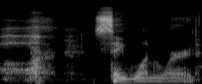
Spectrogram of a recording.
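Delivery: low, soft, slow menacing dare; low threat. Retold or imitated. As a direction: quietly dare the onlookers to speak. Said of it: "I was like".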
